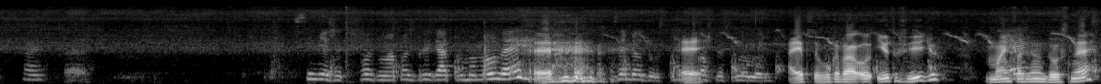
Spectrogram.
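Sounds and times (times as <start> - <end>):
steady faint hiss: 0.0 - 11.0.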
